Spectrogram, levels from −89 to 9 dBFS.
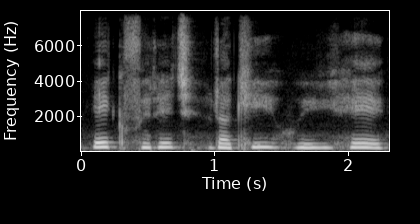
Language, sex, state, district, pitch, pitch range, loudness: Hindi, female, Madhya Pradesh, Bhopal, 230 Hz, 225-245 Hz, -16 LUFS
